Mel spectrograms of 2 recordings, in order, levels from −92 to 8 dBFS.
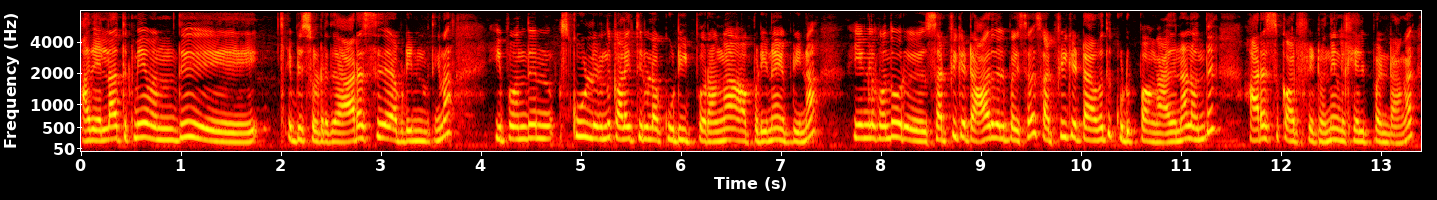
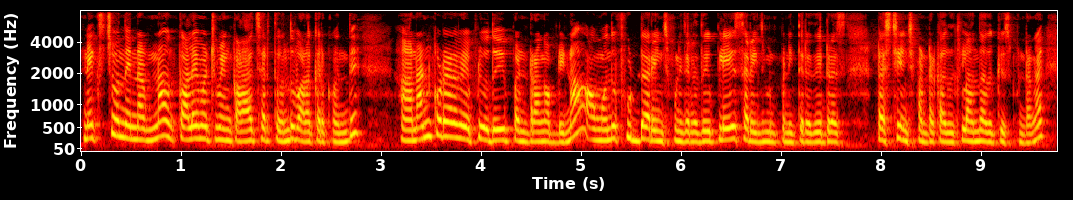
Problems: none marked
